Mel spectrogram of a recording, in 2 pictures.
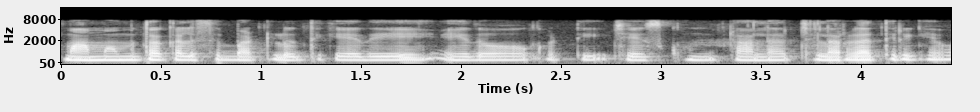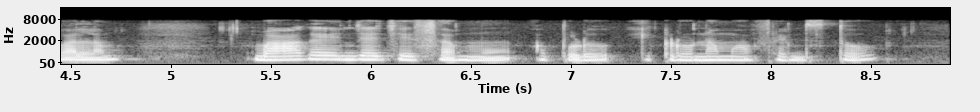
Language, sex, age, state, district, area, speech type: Telugu, female, 18-30, Andhra Pradesh, Sri Balaji, urban, spontaneous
